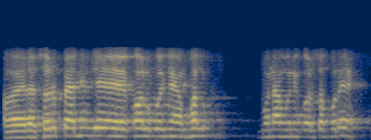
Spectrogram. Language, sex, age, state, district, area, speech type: Odia, male, 18-30, Odisha, Balangir, urban, conversation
